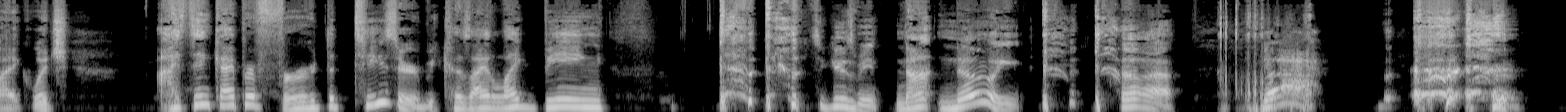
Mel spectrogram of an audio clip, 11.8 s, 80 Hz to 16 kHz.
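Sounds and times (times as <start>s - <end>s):
speech: 0.0s - 4.7s, 5.4s - 11.5s
person coughing after choking on water: 5.4s - 6.1s, 7.8s - 8.8s, 9.4s - 11.5s.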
